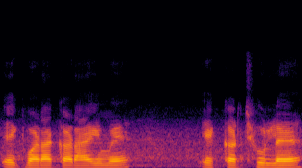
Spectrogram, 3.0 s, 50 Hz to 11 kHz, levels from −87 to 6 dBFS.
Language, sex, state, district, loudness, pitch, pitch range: Hindi, male, Uttar Pradesh, Varanasi, -16 LUFS, 135 Hz, 130-140 Hz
